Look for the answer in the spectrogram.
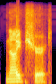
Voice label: "nightshirt", American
